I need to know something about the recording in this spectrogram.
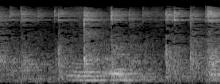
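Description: Table tennis balls clicking sharply off paddles and the table during a forehand multiball drill, a few hits spaced roughly half a second to a second apart.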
